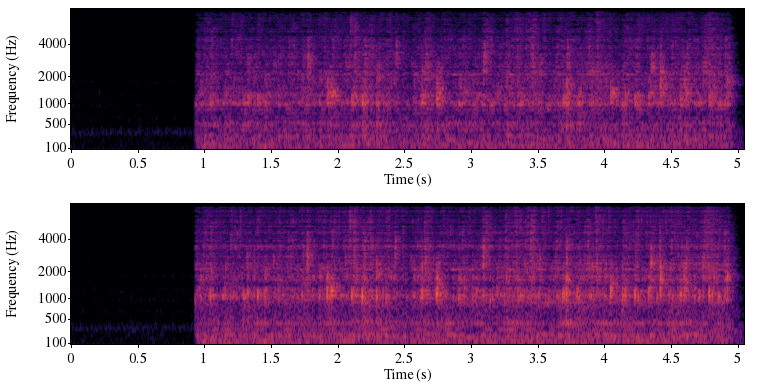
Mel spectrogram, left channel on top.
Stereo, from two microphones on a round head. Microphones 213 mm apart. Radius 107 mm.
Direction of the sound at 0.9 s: 65° right (ahead or behind).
